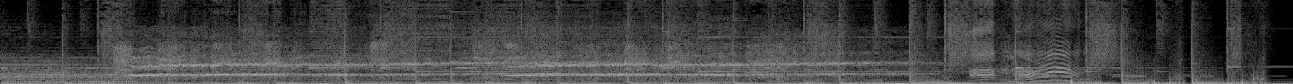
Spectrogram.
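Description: A cartoon dinosaur toy car drives with a steady, racing-style engine drone, then breaks into a series of sharp, squealing tire skids near the end.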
